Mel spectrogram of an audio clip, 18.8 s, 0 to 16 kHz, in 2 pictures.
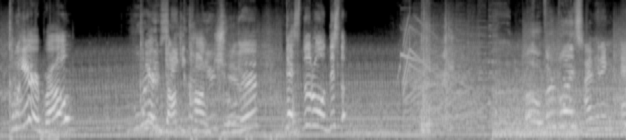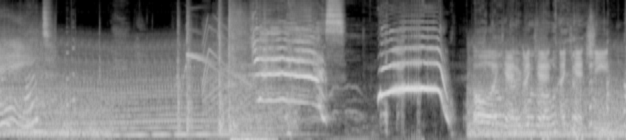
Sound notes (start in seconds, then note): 5.9 bright music; 12.4 bright music; 15.0 screams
